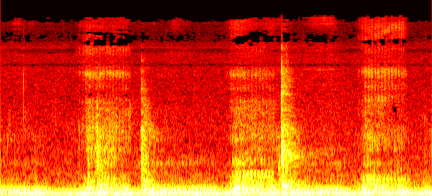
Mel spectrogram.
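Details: British Shorthair mother cat purring to her tiny newborn kittens while nursing: dense low rumble with soft breathy rises about every half second to second, no music.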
